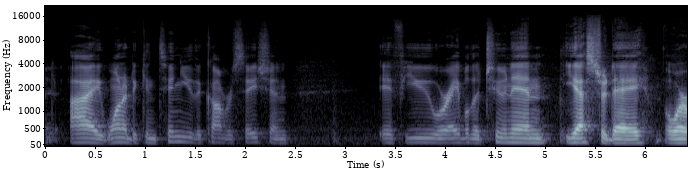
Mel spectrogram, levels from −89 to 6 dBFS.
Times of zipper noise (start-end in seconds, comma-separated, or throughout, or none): none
